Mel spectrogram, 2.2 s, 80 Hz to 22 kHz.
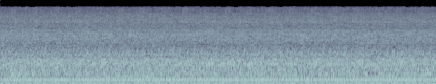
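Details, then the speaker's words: Honda Accord J-series V6 first start after valve cover gasket replacement; smooth, steady idle with even low hum and no clicking or ticking from the top end, valvetrain sounds healthy. "Valve sounds good. Don't hear any clicking or any major problems."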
